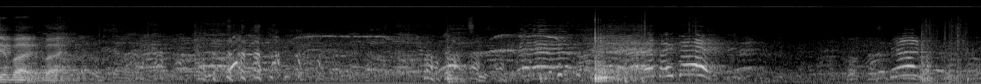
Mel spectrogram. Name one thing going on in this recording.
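A crowd of people chatter and call out.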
